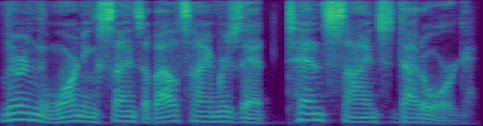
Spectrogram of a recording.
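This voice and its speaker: A man with a fairly low voice reads a scripted public service announcement. The sound is dry and close, like a studio ad narration. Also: animated, moderate pace, no room sound.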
